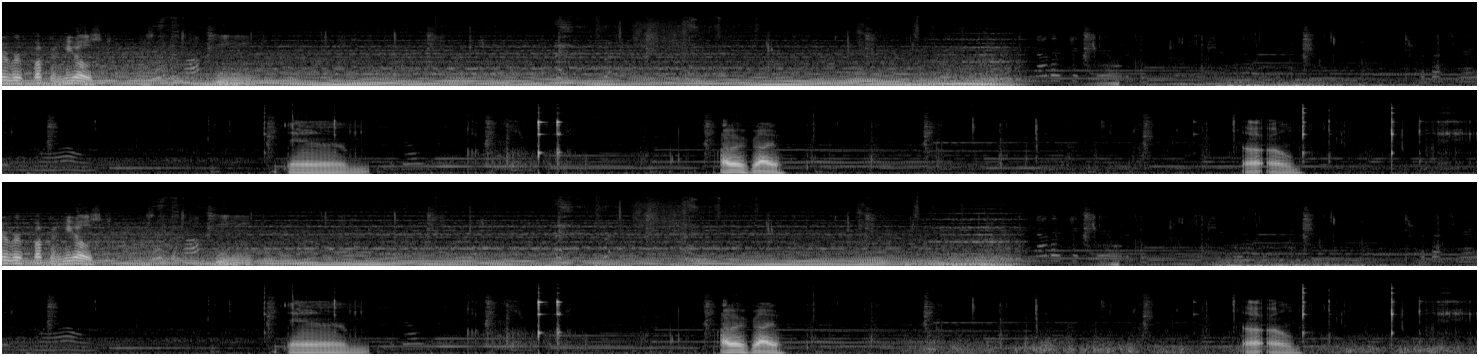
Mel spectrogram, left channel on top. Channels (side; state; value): both; normal; correlation 0.87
